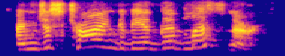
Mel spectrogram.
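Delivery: high, quick, earnest voice; eager childlike character, speaking fast; earnest little character. Acted. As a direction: explain yourself in a small high-pitched voice. Z explains itself to Kim.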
